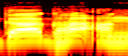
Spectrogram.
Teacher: तीसरा, चौथा, पांचवा वर्ण सघोष होता है, यानी गा, घा, अंगा ये सघोष वर्ण में आते हैं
